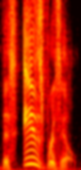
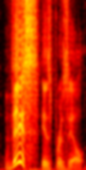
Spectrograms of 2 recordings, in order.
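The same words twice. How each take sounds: First: "is" punched, slow and deliberate; stress on the wrong word. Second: "This" hit hard, slow and deliberate; stress on the wrong word. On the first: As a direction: lean on "is" in "This is Brazil". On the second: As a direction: lean on "This" in "This is Brazil". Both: Pretend. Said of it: "putting the emphasis on the wrong word".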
